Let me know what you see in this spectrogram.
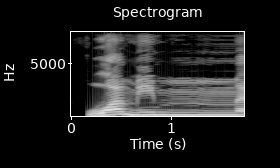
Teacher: یہاں میم مشدد پر غنہ ہوگا اور پھر میم کو الف کی وجہ سے کھینچ کر ادا کریں گے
